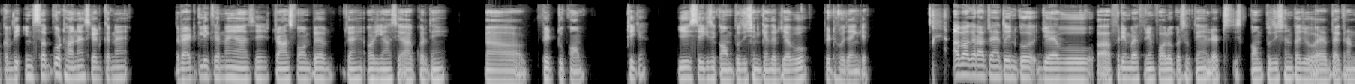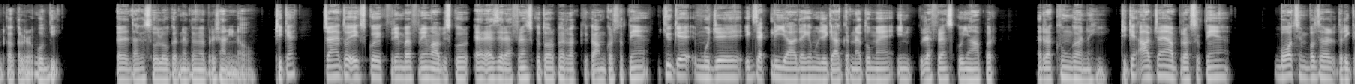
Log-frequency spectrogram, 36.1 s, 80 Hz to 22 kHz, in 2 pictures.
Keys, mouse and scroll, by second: 1.4 shift+click, 1.8 right click, 4.2 click, 7.2-10.6 drag, 10.9 ctrl+z, 12.8 click, 14.9 right click, 16.0 click, 32.6 click, 34.2 shift+click.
